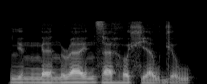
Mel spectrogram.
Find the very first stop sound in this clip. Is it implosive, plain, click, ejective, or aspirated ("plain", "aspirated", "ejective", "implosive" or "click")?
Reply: plain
